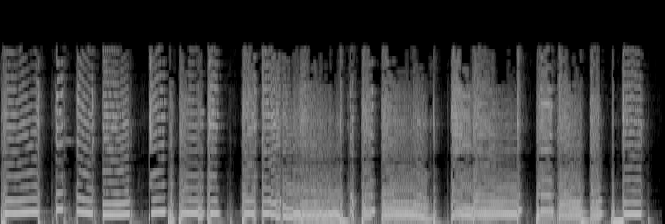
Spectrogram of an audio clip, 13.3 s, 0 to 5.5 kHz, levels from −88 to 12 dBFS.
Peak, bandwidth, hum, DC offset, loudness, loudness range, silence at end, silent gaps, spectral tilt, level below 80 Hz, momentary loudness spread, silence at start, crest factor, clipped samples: -6 dBFS; 4.5 kHz; none; under 0.1%; -21 LUFS; 1 LU; 0.3 s; none; -10.5 dB/octave; -38 dBFS; 6 LU; 0 s; 14 dB; under 0.1%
